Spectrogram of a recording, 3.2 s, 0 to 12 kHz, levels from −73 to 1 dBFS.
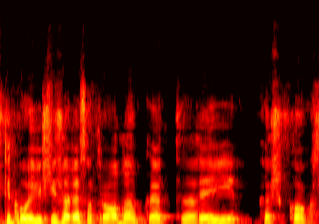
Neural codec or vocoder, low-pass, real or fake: codec, 44.1 kHz, 3.4 kbps, Pupu-Codec; 10.8 kHz; fake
